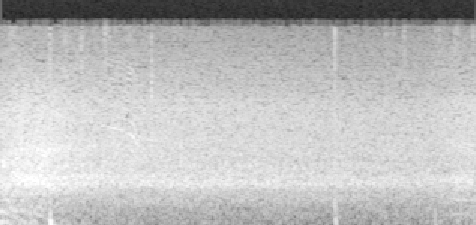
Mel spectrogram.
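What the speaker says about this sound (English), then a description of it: "this crowd is buzzing after that last score" A stadium crowd buzzes in an NCAA college football video game after a score, a steady, fairly loud wash of massed voices with a few faint thumps.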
